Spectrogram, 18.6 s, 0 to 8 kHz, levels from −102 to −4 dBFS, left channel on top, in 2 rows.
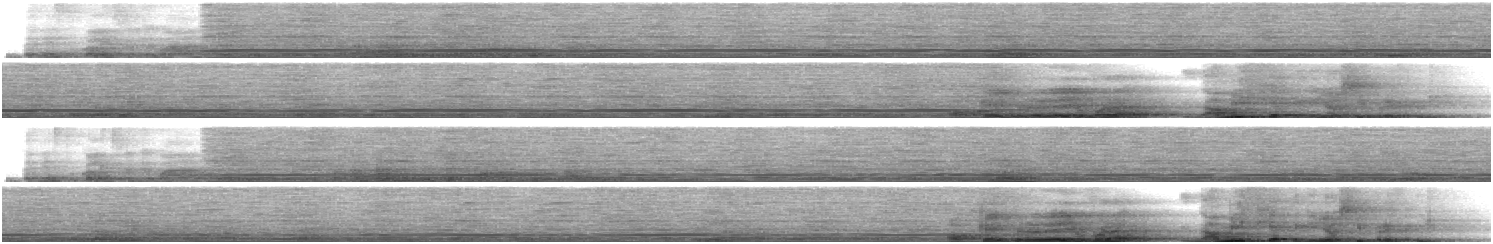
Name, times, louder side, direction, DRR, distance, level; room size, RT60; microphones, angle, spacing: voice 1, 0.1-4.2 6.1-6.5 7.9-8.9 9.3-9.4 9.7-12.7 13.0-13.1 13.4-14.2 15.4-15.9, right 1 dB, 40° right, -4 dB, 0.7 m, -41 dB
sound 1, 1.2-15.6, left 1 dB, 65° left, 1.2 m, -35 dB
voice 2, 6.2-6.5 15.2-16.3 16.7-18.2, right 4 dB, 70° right, -1 dB, 0.3 m, -24 dB
3.2 x 2.6 x 2.9 m, 1.2 s
head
